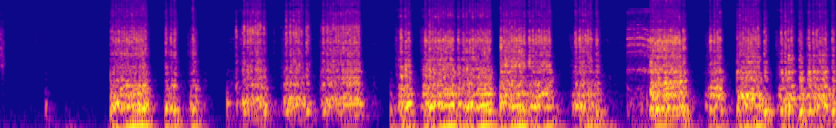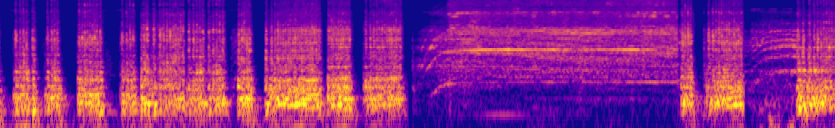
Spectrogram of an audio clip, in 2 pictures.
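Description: Cordless drill driving screws into a plywood wall panel in many short stop-start bursts, then one longer run of about three seconds near the end.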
